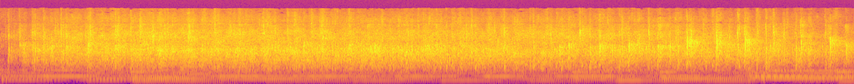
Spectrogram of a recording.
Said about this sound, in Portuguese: Bem, você pode aplaudir o Senhor?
